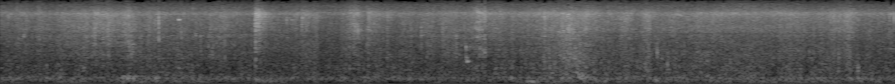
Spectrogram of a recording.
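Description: Outdoor forest ambience: a steady hiss with scattered light clicks and rustles, and no animal calls.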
